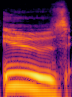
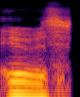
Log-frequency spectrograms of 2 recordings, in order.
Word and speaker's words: ewes: You know it's pronounced ewes, right? – That's what I just said. Ewes. – It sounded like you said ooze. – No, I said ewes.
